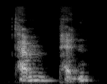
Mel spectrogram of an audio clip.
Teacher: when you say 10 pin or 10 pins, the N at the end of 10 is more likely to be M rather than N.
